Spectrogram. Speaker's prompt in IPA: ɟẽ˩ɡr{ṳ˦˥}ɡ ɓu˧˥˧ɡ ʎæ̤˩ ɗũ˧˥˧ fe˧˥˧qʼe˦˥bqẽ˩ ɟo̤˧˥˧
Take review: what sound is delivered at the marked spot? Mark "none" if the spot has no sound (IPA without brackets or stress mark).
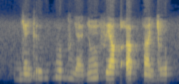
ṳ˦˥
